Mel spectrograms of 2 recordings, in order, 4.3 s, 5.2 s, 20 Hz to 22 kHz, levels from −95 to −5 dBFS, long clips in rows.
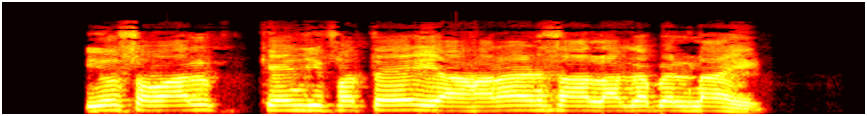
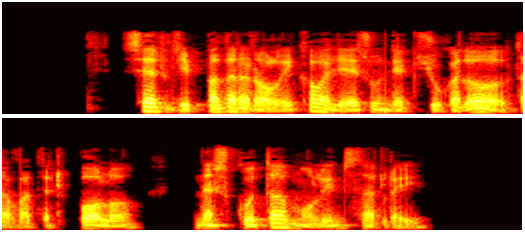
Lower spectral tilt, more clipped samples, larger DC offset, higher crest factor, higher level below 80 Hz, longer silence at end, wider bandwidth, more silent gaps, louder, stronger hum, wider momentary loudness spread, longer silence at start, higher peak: about the same, -4.5 dB/octave vs -5.5 dB/octave; neither; neither; second, 12 dB vs 20 dB; about the same, -62 dBFS vs -60 dBFS; about the same, 0.55 s vs 0.5 s; first, 10 kHz vs 8 kHz; second, none vs 3.43-3.55 s; first, -12 LUFS vs -24 LUFS; neither; second, 6 LU vs 9 LU; second, 0.4 s vs 0.6 s; first, 0 dBFS vs -4 dBFS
